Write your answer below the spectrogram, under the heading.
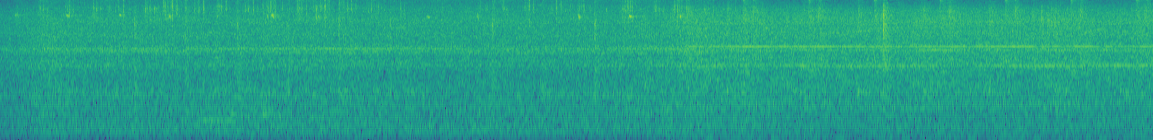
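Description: Tea-factory sorting machinery running: a steady mechanical din with two faint high whines over it.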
